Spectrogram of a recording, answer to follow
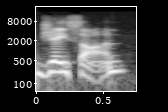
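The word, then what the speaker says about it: JSON: I pronounce it Jason.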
